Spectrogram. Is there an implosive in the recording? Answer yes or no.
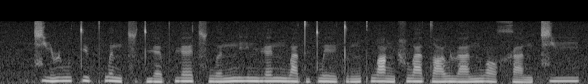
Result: no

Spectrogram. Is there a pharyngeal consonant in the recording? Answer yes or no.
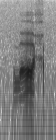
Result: yes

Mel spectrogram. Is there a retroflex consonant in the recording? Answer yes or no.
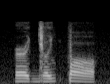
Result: no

